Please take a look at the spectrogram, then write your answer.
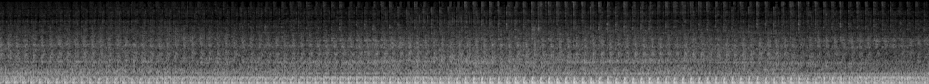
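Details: Cold start at full choke with a little throttle, battery-tender-charged riding machine whose stuck choke was fixed; cold-blooded but starts at -10 °C. Steady, even low thumping idle on choke, no misses, knocks or hunting; normal cold idle.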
